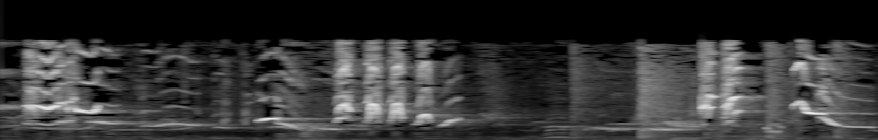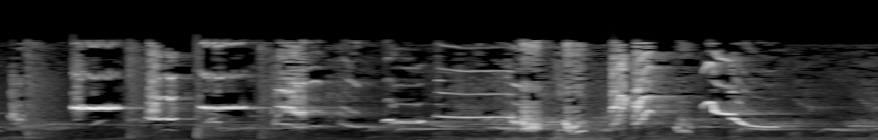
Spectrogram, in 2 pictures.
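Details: Oriental magpie-robin singing full-on with rough fill-ins, used as a training and provoking song for other magpie-robins; quick bursts of chips and clicks, high whistled notes and scratchy phrases in rapid succession.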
